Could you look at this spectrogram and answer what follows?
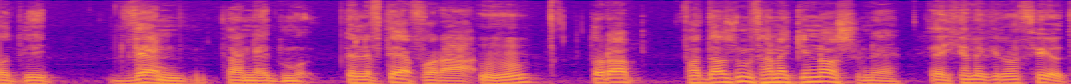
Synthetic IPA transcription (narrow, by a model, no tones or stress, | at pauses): ot̪i | ðe̞nθɐnet̪imot̪e̞left̪eɐfo̞ɾɐt̪o̞ɾɐfɐnd̪ɐzomeθɐnɐcino̞sune̞eçiɐnɐcinoθiot̪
